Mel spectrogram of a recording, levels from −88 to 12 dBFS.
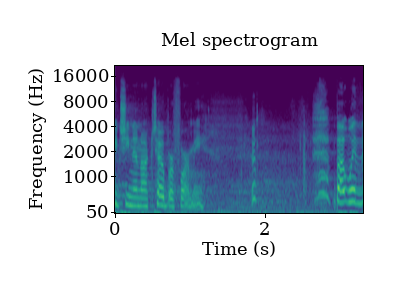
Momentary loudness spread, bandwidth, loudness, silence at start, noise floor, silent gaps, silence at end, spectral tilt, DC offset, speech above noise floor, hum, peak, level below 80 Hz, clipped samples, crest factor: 24 LU; 15 kHz; -27 LUFS; 0 s; -45 dBFS; none; 0 s; -3.5 dB/octave; under 0.1%; 20 dB; none; -8 dBFS; -46 dBFS; under 0.1%; 20 dB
